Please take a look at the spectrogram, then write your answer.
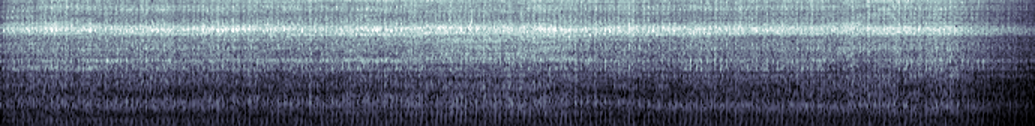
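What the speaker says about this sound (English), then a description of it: "When the bonnet is slid on, the cooling fans switch on." Cooling fans on a live diesel garden railway locomotive run with the bonnet in place, making a loud, steady whirring drone mixed with engine hum close by, fading slightly at the very end.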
